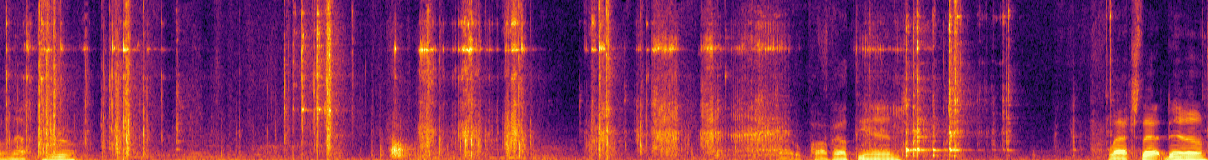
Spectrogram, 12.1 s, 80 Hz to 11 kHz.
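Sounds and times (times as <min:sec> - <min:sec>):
metallic clinks and knocks: 0:00.0 - 0:11.2.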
